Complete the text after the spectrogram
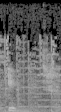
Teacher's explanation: vokal tengah, yakni vokal yang dihasilkan oleh gerakan lidah bagian tengah, misalnya bunyi E.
